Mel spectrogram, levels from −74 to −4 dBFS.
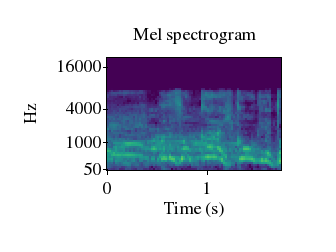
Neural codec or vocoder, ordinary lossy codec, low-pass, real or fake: none; none; none; real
